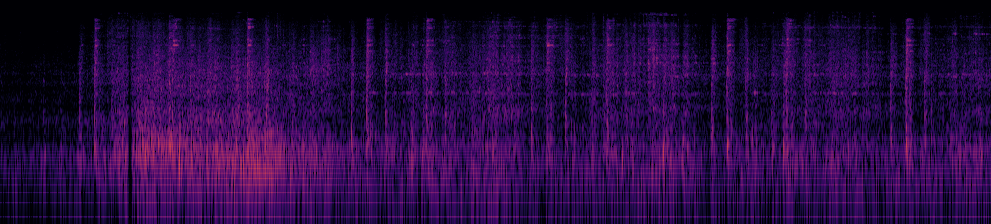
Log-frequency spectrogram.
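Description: A Bangladesh Railway diesel locomotive passing close by, loudest a few seconds in, followed by passenger coaches rolling past with repeated clacks of wheels over the rail joints.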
